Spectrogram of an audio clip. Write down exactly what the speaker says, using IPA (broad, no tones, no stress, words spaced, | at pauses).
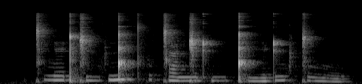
ǀʰilɛːtǁiːxʷŋ͡ǃiːt kʊǀaŋ͡ǁɪʈ ʔiːǃʰɪːʈɪːxʷ ǀʊː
